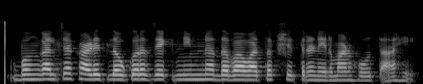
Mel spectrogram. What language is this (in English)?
Marathi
